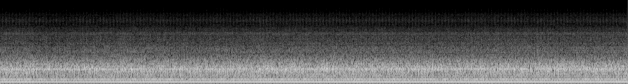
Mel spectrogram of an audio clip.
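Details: Briggs Classic engine swapped onto a Bolens push mower deck, first run after fresh gas and 16 oz oil, temporary throttle setup: steady, even drone at constant speed, no misses, knocks or surging; running cleanly.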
